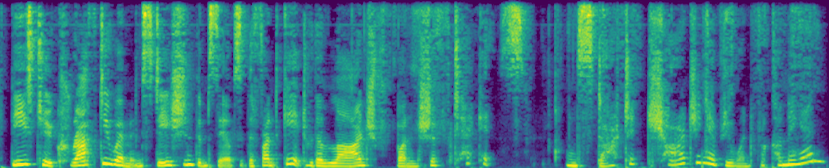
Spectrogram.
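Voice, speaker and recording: A woman narrating a children's bedtime story expressively, dramatically dropping into breathy, hushed tones. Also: fairly high pitch. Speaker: storybook reader.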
